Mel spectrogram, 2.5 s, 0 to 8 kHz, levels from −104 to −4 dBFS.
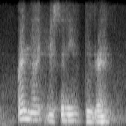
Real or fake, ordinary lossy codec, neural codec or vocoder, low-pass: fake; Opus, 16 kbps; codec, 44.1 kHz, 0.9 kbps, DAC; 7.2 kHz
